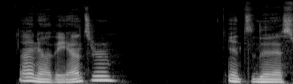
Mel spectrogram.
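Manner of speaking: mechanical, even, level-toned robot voice. Imitating a guy answering in math class, in a robot voice. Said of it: "talking like a robot".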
